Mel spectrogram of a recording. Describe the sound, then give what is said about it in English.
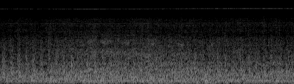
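Steady, loud helicopter rotor and engine roar, recorded by someone hanging out of a helicopter in flight over Chiapas, Mexico: a dense continuous drone with fast rhythmic chopping running unbroken throughout, no voices. “You can turn up the audio a little bit because I was hanging out of a helicopter.”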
